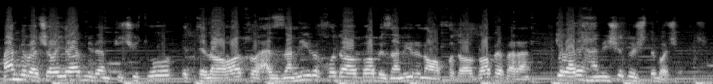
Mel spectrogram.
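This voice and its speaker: A man's voice: a little high, hardly any pauses, music in the background. An older man as a podcast guest, explaining in a didactic way and often checking that the listener is following. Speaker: guest, language teacher. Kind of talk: podcast interview.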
